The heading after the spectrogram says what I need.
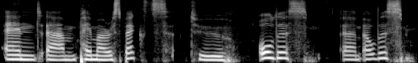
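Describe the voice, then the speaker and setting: A woman's voice: on the high side, slow pace, mellow, no echo. A woman in her thirties with a German accent hosts a workshop, speaking in a chatty, self-deprecating way with many ums. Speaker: event host. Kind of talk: welcome speech at a workshop. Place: event room.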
